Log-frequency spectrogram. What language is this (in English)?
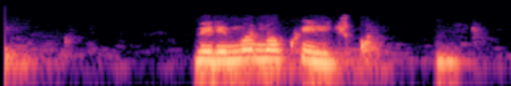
Kinyarwanda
